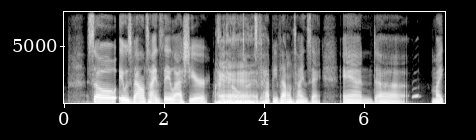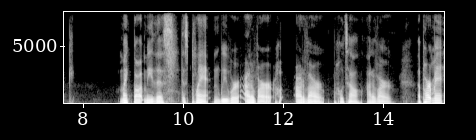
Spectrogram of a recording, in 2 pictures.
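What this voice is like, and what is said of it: Creaky, croaky voice. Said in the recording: “You sound like a door right now. ... I feel like ... a door. ... You sound like a spooky Halloween door.”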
